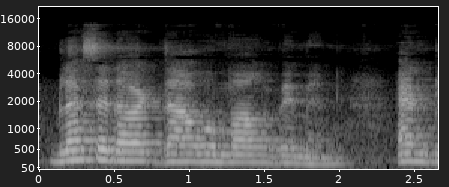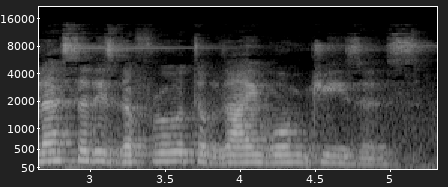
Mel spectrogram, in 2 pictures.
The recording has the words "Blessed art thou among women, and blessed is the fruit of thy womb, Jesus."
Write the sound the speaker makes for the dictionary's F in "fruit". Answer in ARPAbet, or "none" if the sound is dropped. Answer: F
